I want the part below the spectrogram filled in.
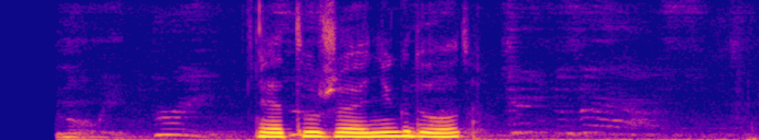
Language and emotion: Russian, neutral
